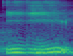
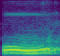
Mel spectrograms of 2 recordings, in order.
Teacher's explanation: so ie is a front vowel sound ooh is a back vowel sound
